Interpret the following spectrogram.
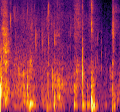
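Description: Cardboard shipping box and bubble wrap rustling and scraping as a bubble-wrapped box is pulled out, with scattered soft crinkles and a sharper knock just before the end.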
